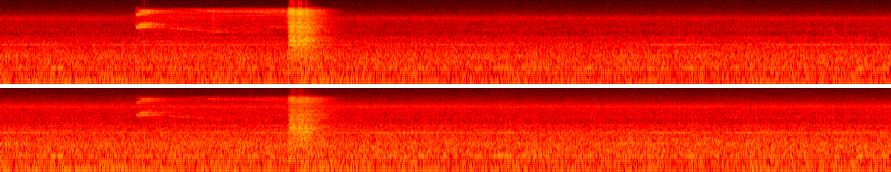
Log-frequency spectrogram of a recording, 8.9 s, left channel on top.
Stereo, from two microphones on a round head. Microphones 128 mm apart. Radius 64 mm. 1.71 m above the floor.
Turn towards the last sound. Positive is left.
turn(degrees=65)  # may be behind; listen again after turning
